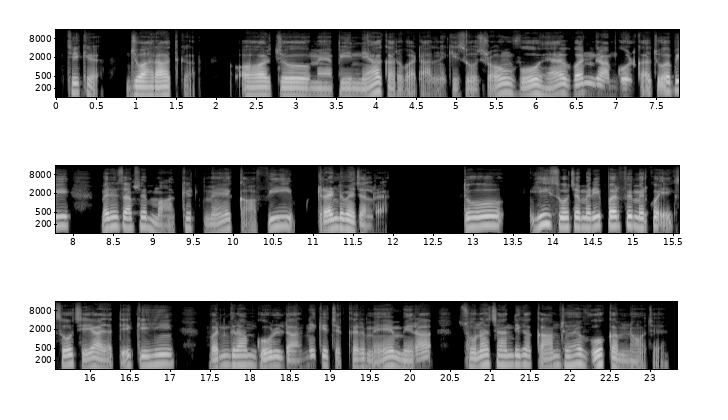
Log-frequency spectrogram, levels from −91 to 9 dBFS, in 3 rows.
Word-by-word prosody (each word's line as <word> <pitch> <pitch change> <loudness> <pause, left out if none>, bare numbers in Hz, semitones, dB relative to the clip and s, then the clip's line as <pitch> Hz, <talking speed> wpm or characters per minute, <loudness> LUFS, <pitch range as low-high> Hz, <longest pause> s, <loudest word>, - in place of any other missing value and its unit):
ठीक 150 0 -2
है? - - -2 0.4
जवाहरात 115 0 +5
का। - - -12 0.7
और 110 0 +4
जो 105 -1 +3
मैं 100 0 -3
अभी 100 +1 -5
नया 100 +9 +2
कारोबार 105 -2 -4
डालने - - -8
की - - -8
सोच - - -6
रहा - - -1
हूँ, 145 +3 +2
वो 120 +5 +4
है 115 +7 +2
1 145 +3 +3
ग्राम 135 - +1
गोल्ड 405 -1 0
का, - - -2
जो - - -2
अभी 175 +3 +3 0.4
मेरे 155 +3 +4
हिसाब 165 -2 +2
से 170 -1 +1
मार्केट 105 - -6
में 105 +8 -2
काफ़ी 170 +2 -3 0.3
ट्रेंड 140 +5 +5
में 145 -4 +5
चल 95 -5 -4
रहा - - -9
है। - - -12 1.0
तो 180 +3 +4 0.4
यही 195 +7 +2
सोच 165 -3 +2
है 170 - +6
मेरी, 165 +1 +4
पर 180 0 +8
फ़िर 185 0 +3
मेरे 160 -2 +3
को - - +4
एक - - -4
सोच 145 -4 0
ये 110 - 0
आ 120 -3 +3
जाती 105 - -5
है, - - -2
कहीं 150 +3 0 0.5
1 145 +1 -1
ग्राम 145 0 0
गोल्ड 130 +3 +1
डालने 105 +8 -4
के 140 - -1
चक्कर 110 +1 -5
में 105 +6 -1
मेरा 105 +4 -1 0.5
सोना-चांदी 145 +3 0
का 150 -1 -1
काम 120 +6 -1
जो 140 -1 -3
है, 150 +3 -1
वो 140 -1 +3
कम 120 -4 +1
ना 100 -1 -8
हो 95 - -7
जाए। 170 - -15
140 Hz, 175 wpm, -23 LUFS, 110-155 Hz, 1.0 s, पर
